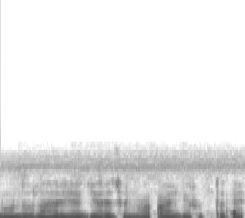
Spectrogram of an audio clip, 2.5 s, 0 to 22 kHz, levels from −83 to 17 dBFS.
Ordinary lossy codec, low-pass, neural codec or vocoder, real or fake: Opus, 24 kbps; 7.2 kHz; none; real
